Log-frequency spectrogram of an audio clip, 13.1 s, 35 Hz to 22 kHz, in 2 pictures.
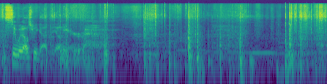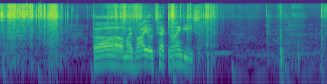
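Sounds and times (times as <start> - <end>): tissue paper rustling: 5.8 - 8.0, 8.6 - 11.0.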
